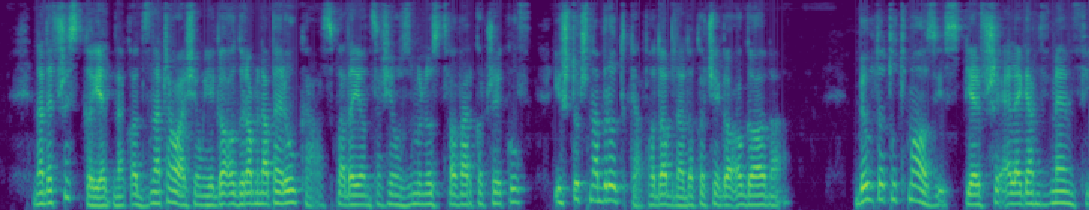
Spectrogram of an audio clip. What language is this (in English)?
Polish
